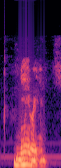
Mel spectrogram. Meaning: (adjective) 1. Of or relating to the Virgin Mary 2. Of or relating to Mary I of England 3. Of or relating to Mary, Queen of Scots
- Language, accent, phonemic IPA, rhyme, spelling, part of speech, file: English, Southern England, /ˈmɛəɹiən/, -ɛəɹiən, Marian, adjective / noun, LL-Q1860 (eng)-Marian.wav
